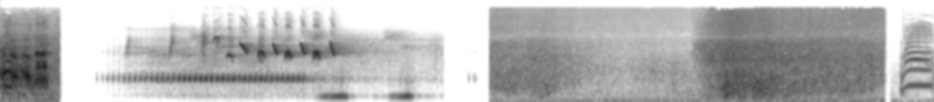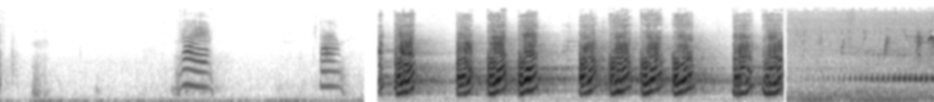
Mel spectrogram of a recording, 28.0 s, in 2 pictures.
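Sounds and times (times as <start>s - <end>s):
cat meowing: 13.5s - 14.7s, 16.6s - 17.3s, 18.7s - 19.2s.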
